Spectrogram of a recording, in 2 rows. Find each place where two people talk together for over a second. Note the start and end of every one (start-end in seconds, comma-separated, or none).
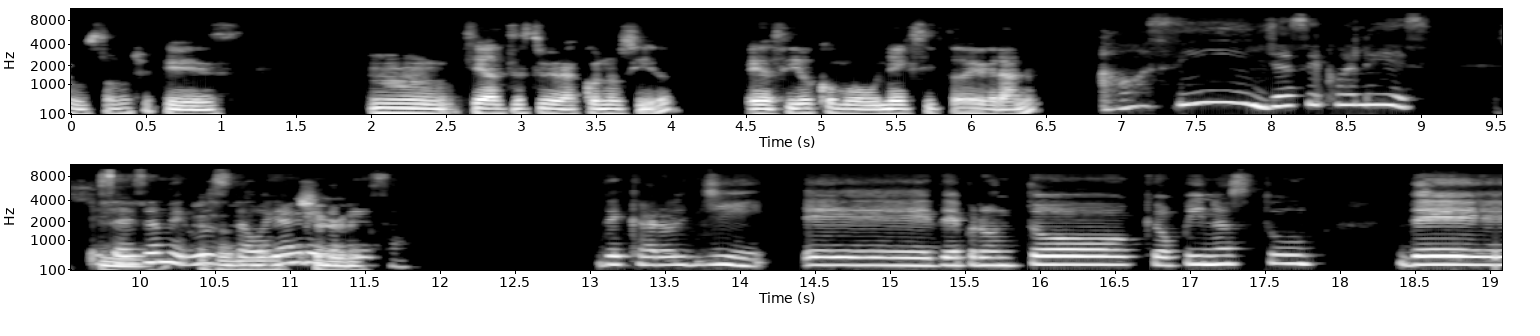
9.7-11.6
